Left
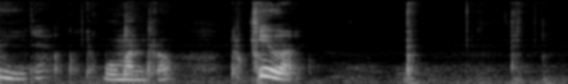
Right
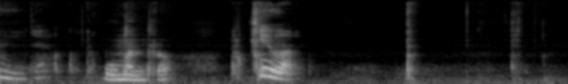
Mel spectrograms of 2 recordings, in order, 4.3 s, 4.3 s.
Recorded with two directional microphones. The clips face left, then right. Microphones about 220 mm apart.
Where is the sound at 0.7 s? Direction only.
20° right (ahead or behind).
